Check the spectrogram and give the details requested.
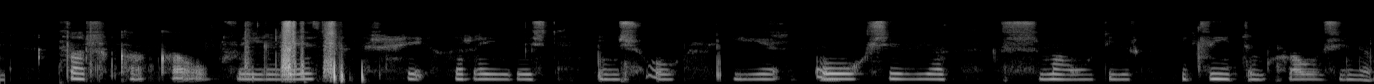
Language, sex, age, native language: Icelandic, female, 11, Icelandic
